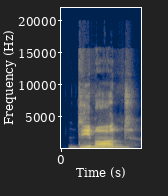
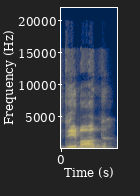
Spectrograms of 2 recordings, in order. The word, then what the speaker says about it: Demond Wilson: Uh, Indy Spout says that's Demond. It's not Desmond, it's Demond.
